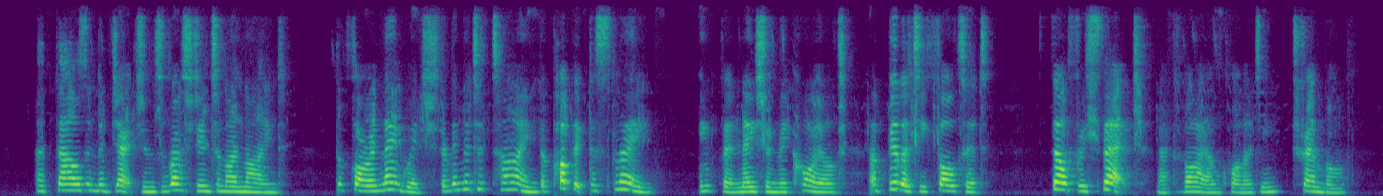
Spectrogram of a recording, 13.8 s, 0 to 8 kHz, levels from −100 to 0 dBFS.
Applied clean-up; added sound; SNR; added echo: neural mask model DeepFilterNet 3.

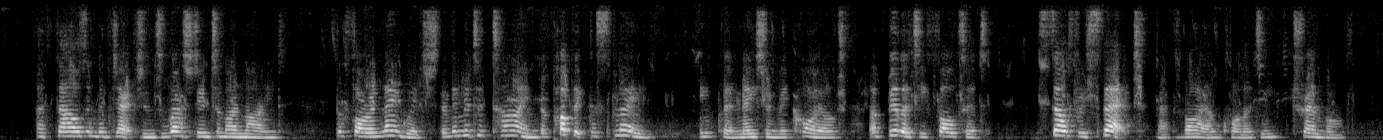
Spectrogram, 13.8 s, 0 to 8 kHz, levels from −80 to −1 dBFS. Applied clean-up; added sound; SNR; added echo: neural separator model SepFormer DNS4.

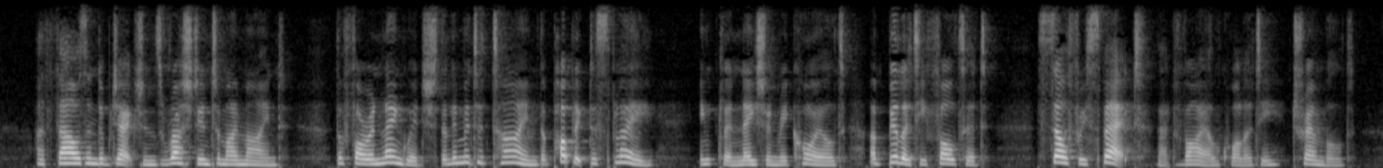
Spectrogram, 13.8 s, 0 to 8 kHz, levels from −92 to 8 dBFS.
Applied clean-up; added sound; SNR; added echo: none; none; none; none.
